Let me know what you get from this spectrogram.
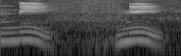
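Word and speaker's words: knee: Then नी, K का pronunciation नहीं हो रहा है, K का प्रोनाउंसिएशन नहीं हो रहा है, ठीक है।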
